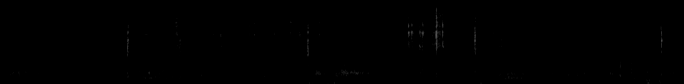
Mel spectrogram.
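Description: Faint, scattered clicks and scrapes of a rock climber moving on the rock face, with a quick cluster of clicks about four seconds in as the loudest moment.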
